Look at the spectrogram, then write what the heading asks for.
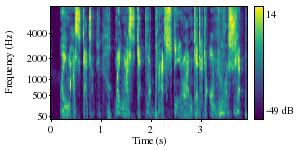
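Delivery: little pig-man creature voice. Playing a game, speaker voices a pig man character in a pig man voice. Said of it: "That's my pig man voice".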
